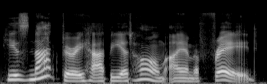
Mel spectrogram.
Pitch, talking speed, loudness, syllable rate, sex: 190 Hz, 225 wpm, -16 LUFS, 5.2 syllables/s, female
